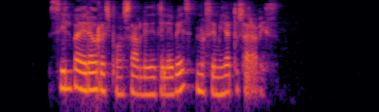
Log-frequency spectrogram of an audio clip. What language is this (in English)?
Galician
